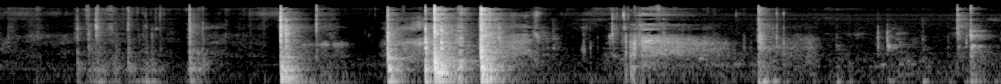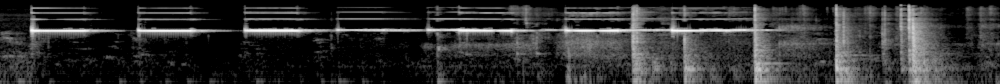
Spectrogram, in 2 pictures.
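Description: Ceiling smoke detector sounding its high-pitched test alarm as its button is pressed with a pole: a run of loud beeps that starts about halfway through and lasts about seven seconds. A few knocks and thumps of handling come before it.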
